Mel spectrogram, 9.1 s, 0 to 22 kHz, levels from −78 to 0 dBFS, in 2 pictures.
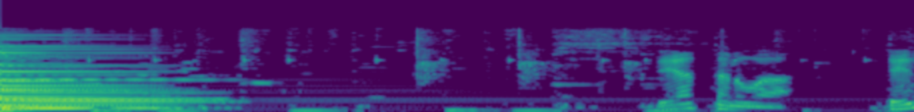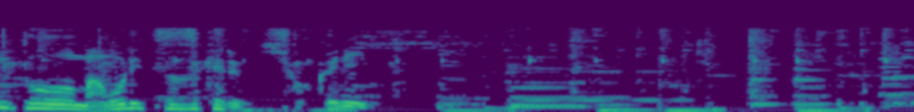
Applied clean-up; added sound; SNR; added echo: classical method spectral subtraction.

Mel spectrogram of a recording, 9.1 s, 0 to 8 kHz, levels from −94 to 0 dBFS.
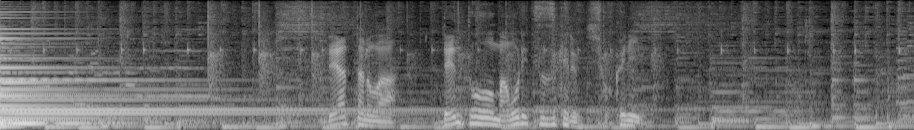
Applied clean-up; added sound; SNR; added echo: none; Strum; -4 dB; none.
